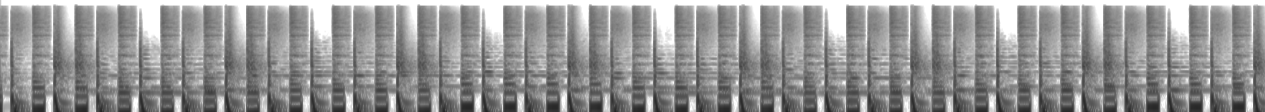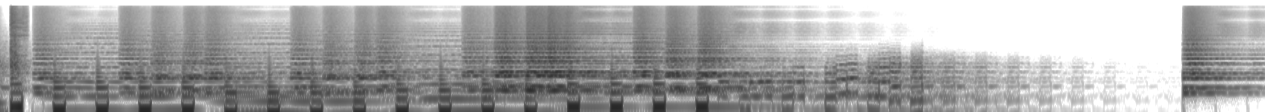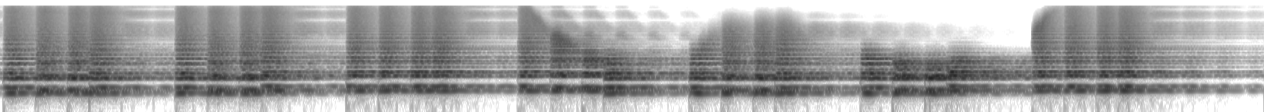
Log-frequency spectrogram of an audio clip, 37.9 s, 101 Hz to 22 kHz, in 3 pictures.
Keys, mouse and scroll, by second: 10.4 click, 12.0 click, 15.4 click, 17.0-20.6 drag, 21.6 space, 22.5 click, 24.2 space, 25.2 click, 30.2-35.8 drag, 36.5 space, 37.0 click.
